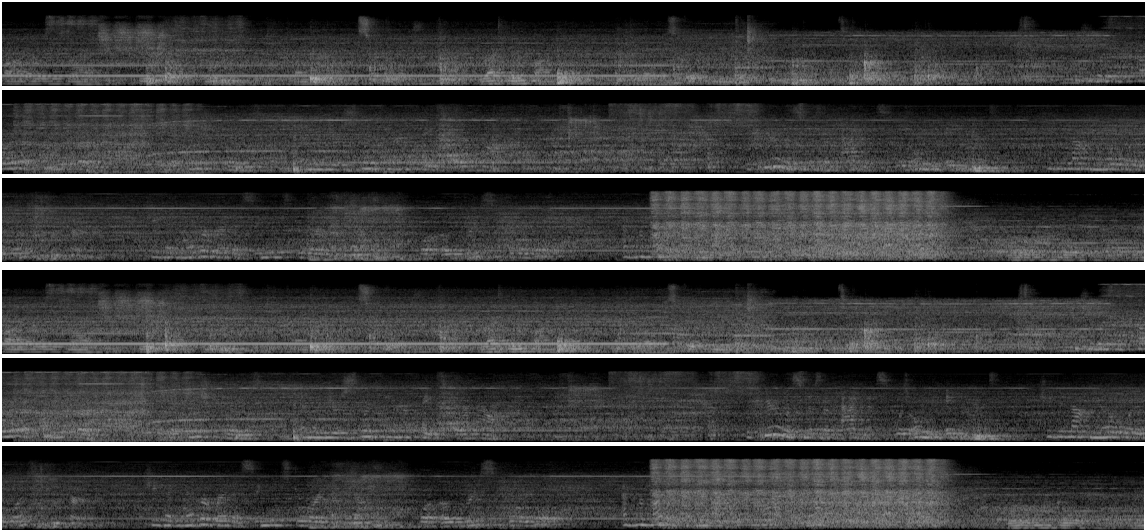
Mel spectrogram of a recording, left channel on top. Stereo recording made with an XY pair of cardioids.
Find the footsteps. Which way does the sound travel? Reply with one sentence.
You can hear the footsteps go left and come back.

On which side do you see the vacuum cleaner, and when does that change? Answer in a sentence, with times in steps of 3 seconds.
In this clip you hear the vacuum cleaner on the right from 0 s, in the centre from 12 s and on the left from 15 s.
